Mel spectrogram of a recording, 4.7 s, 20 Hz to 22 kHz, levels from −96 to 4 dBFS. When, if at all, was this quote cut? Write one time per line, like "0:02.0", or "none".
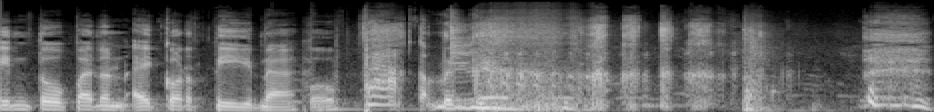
0:01.7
